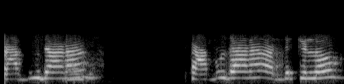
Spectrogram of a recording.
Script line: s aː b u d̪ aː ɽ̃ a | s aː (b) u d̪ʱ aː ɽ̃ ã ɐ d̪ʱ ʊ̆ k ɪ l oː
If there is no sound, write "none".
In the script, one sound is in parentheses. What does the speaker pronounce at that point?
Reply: b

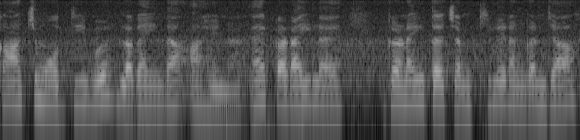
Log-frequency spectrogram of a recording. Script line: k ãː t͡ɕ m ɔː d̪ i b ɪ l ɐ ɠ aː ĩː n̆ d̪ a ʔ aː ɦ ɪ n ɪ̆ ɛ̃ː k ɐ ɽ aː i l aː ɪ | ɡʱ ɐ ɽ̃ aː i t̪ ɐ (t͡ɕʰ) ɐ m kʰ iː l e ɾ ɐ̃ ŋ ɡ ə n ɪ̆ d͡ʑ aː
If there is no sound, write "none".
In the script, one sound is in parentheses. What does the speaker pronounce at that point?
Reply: t͡ɕ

